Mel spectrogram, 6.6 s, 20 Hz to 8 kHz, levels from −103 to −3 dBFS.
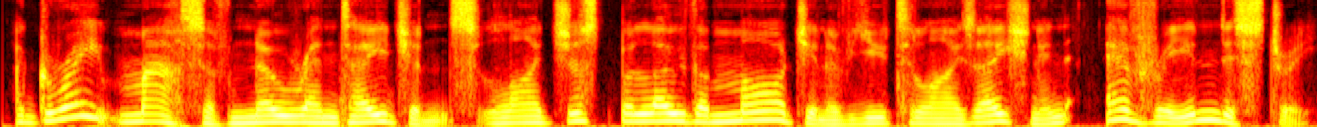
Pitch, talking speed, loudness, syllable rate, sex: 150 Hz, 155 wpm, -16 LUFS, 4.5 syllables/s, male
